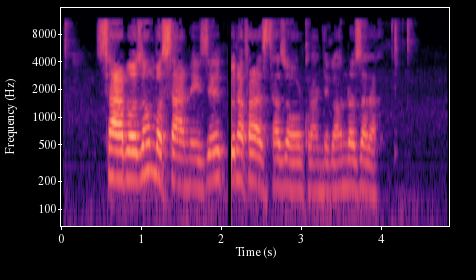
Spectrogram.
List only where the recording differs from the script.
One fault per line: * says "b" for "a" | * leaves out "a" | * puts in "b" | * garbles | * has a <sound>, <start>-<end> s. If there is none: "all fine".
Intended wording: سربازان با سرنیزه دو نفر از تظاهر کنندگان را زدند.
* has a dropout, 2.1-2.1 s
